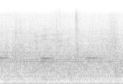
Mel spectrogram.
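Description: A faint electronic beep at one steady high pitch, repeating about once a second: three short beeps.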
